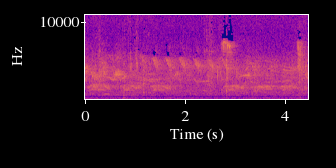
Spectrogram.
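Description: Many birds chirping and calling over a steady outdoor background hum, with quick high chirps repeating several times a second and longer, lower calls in between.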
